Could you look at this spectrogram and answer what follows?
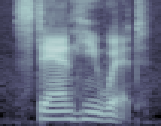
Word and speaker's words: Stanhitt: Stanhitt, pronounced Stan Hewit, a name that visitors would need to learn, a name that would not be forgotten once learned.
